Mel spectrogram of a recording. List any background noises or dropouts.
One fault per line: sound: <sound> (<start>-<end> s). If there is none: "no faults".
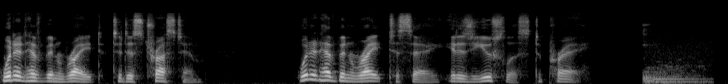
sound: thud (6.4-7.1 s)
